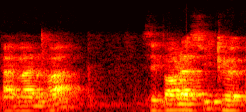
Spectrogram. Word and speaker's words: Amon Ra: Qu'on va prononcer Amon Ra, mais en réalité, c'est Aman Ra.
